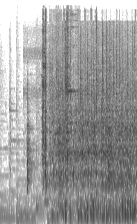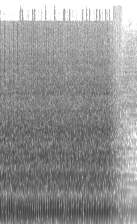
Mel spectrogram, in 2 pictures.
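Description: A fuel-powered generator engine cranks with a few sharp knocks and then settles into a loud, continuous, rattling drone that runs steadily before cutting off at the end.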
